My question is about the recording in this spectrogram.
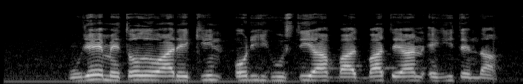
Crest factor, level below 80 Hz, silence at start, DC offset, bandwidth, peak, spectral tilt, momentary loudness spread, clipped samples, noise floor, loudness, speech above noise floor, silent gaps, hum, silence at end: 18 dB; -64 dBFS; 0.7 s; under 0.1%; 11.5 kHz; -4 dBFS; -4 dB/octave; 11 LU; under 0.1%; -49 dBFS; -21 LUFS; 28 dB; none; none; 0.25 s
